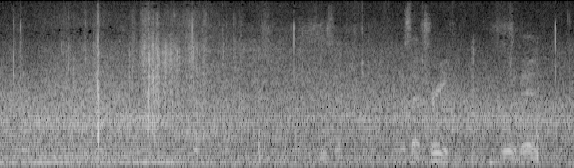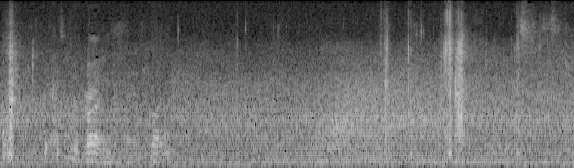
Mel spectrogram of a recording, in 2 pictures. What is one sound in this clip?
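A man's feet scuff sharply on pavement as he throws.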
